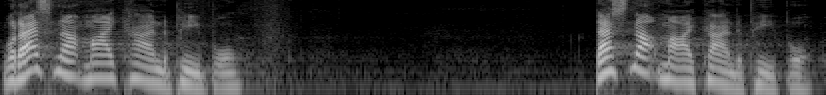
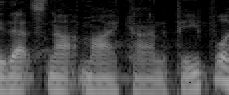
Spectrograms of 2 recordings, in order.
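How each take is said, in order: First: Dismissive, mock snob; a touch of snobbery; snobby dismissal. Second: Softer, plain quote of what God never said; much softer, without the sneer; quiet denial. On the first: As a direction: turn up your nose at them. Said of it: "but we say". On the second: Retold or imitated. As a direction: say it quietly, no scorn. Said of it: "God didn't say".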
